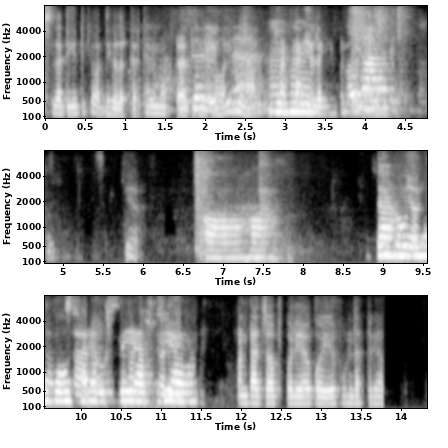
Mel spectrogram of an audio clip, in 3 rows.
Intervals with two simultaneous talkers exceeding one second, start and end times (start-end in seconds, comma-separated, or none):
8.9-11.2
